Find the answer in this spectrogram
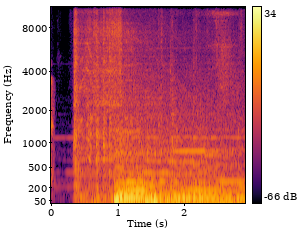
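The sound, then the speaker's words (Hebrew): After a brief silence, the engine of one of three cars waiting near the beach cranks and catches, then revs up into a loud, deep rumble that settles into a steady running growl. “אחרי איזה 50 מטר, כמו שתרגלנו, מורידים את הבגדים מניילון, הופכים להיות אזרחים רגילים על חוף הים, הולכים ל-100, 120 מטר, מגיעים לשלוש מכוניות.”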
